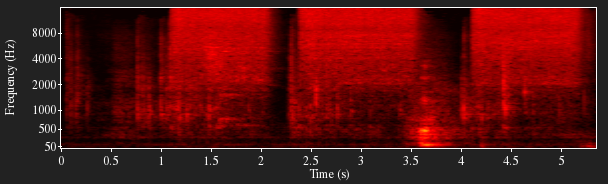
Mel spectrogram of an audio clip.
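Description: A spray bottle hisses in long, steady bursts.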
